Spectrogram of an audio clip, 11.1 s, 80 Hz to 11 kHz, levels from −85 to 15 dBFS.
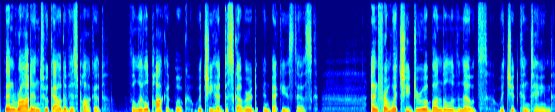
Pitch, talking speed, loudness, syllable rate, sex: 185 Hz, 165 wpm, -18 LUFS, 4.9 syllables/s, female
